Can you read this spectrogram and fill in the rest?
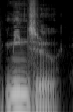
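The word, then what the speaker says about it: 民主: minshu, pronounced minzu in Chinese and literally meaning people as primary.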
